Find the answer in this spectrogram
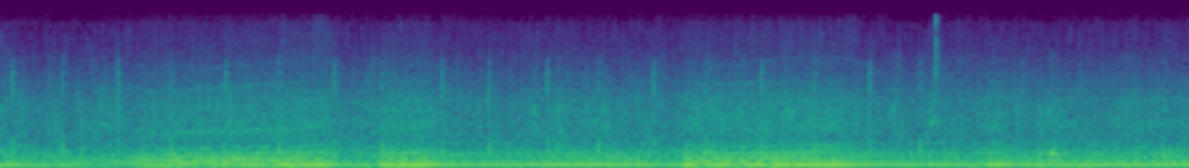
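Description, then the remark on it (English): A heavy diesel engine of a simulated semi truck rumbles steadily with strong low harmonic drone, rising slightly in effort as the truck pulls away, loud with no talking. “Come on, truck.”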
